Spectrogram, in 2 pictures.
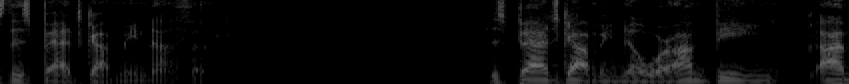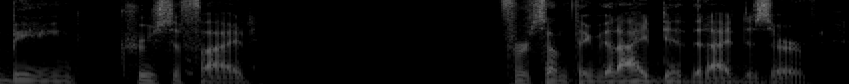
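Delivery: hushed, broken confession from the cross; humbled thief, low and soft. Retold or imitated. Penitent thief to the other thief, low and soft. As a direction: let the voice sink to almost nothing. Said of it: "the other guy goes".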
